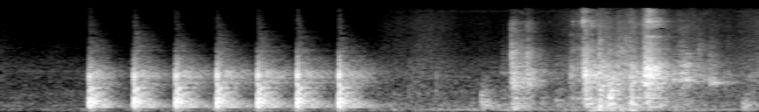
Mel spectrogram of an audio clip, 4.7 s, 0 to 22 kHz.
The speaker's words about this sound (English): And this is the first time that you see the police coming and knocking on the door of apartment 4 at 3003 Springfield Drive.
